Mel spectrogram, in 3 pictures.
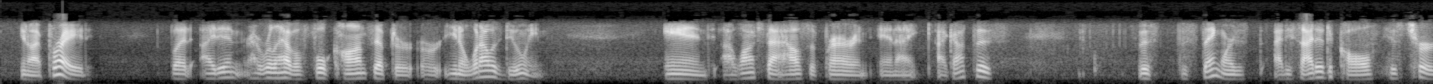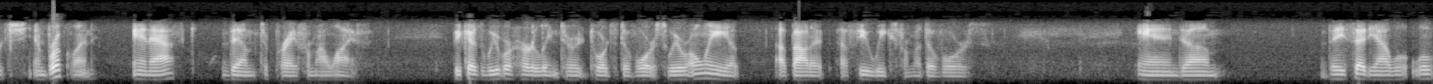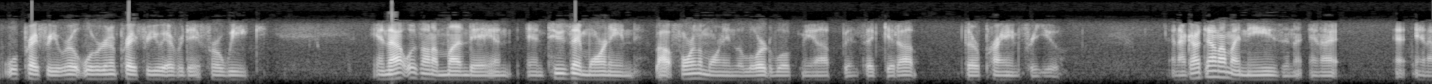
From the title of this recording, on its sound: CONFERENCE CALL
